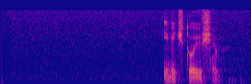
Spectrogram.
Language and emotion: Russian, neutral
